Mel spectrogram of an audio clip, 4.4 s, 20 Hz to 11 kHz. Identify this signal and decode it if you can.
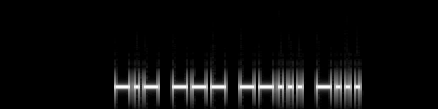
Morse code, heard as a keyed tone, about 25 wpm, 700 Hz. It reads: KO7B
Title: USA Call Signs - 4 Characters - 4x Character Spacing - 25wpm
